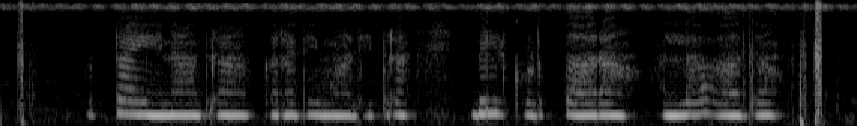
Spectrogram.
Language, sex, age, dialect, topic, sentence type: Kannada, female, 18-24, Central, banking, statement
